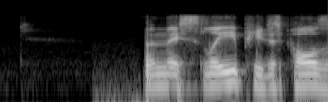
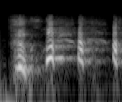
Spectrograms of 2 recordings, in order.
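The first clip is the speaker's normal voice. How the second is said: high laugh. Real, not acted. Laughing at own joke.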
